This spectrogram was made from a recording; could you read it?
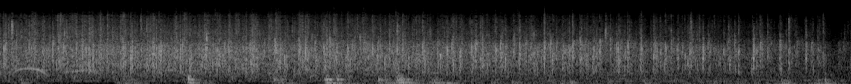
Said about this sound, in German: Vielen Dank fürs Zuhören und meine Damen und Herren, einen großen Applaus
